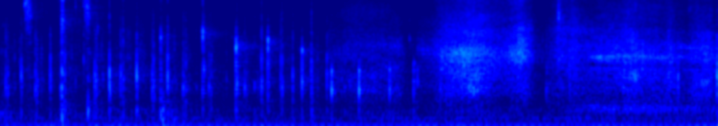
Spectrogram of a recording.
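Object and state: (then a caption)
Cardboard box, hollow. A long, narrow, hollow white cardboard product box is held upright in one hand while the long nails of the other hand tap and scratch it rapidly. Quick, crisp, irregular taps come first, then give way to a brighter, continuous scratching rush that swells and fades in waves. A faint steady low hum sits beneath it all.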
